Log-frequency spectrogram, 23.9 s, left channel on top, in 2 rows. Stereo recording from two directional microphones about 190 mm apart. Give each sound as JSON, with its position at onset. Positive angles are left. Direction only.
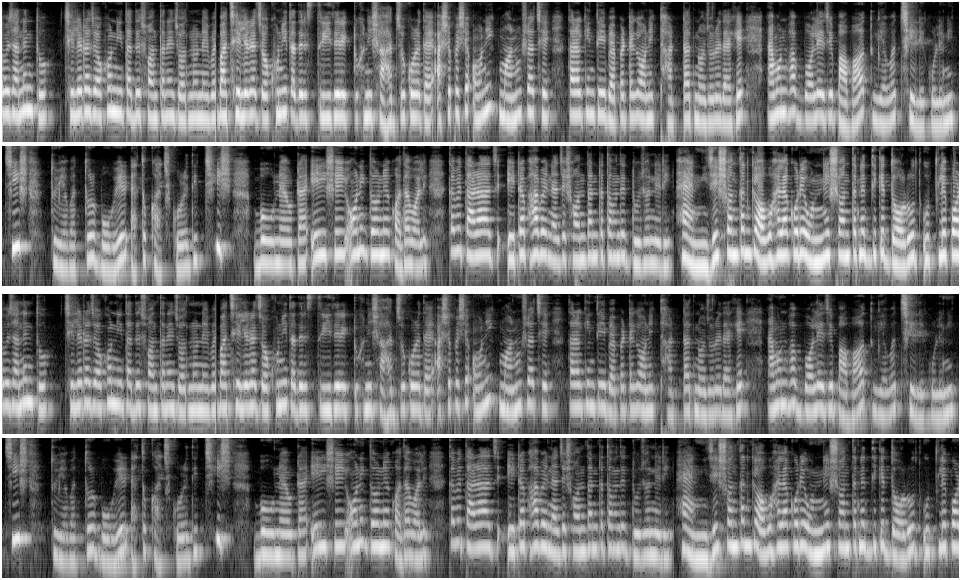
{"t": 0.0, "sound": "a woman's voice", "side_deg": 15}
